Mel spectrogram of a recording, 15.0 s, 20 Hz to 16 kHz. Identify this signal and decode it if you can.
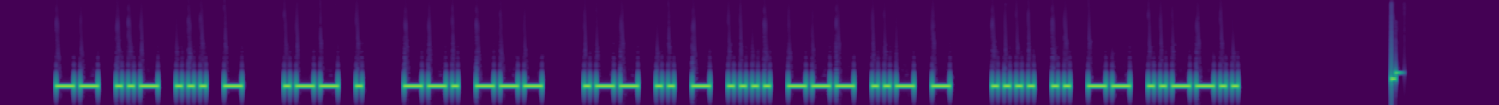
Morse code, heard as a keyed tone, about 20 wpm, 700 Hz. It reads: MUST WE GO WITHOUT HIM?
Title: Sentences from Top 1000 Words - Review Part 3 - 20wpm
